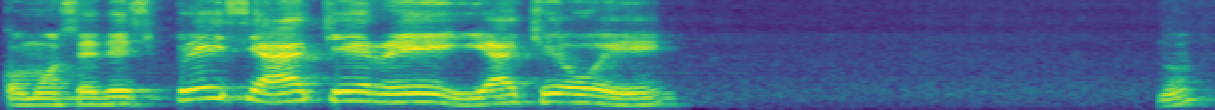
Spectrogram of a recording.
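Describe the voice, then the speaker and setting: A man with a Peruvian Spanish accent teaches an electronics class at a whiteboard, talking at length, teasing his students, and chatting as he questions the class constantly. His voice is a little high, expressive, very slow and darkish, with a little hiss or hum.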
